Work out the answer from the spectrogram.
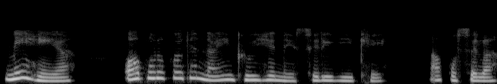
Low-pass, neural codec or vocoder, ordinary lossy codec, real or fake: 5.4 kHz; codec, 16 kHz, 1.1 kbps, Voila-Tokenizer; MP3, 48 kbps; fake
